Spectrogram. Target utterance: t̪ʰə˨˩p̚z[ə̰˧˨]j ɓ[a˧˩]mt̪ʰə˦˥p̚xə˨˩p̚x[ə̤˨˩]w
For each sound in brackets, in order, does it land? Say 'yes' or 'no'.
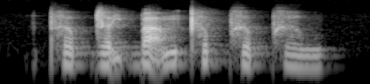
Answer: yes, no, yes

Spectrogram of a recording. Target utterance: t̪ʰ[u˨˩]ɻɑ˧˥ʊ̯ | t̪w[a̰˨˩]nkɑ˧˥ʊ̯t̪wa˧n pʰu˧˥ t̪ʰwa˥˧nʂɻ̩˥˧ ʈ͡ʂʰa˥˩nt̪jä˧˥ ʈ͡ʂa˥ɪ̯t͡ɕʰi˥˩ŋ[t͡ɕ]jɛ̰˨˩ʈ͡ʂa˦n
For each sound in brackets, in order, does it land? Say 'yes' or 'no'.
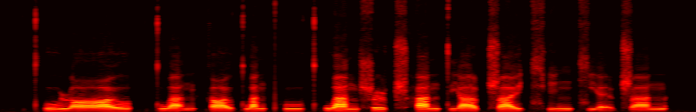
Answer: no, yes, yes

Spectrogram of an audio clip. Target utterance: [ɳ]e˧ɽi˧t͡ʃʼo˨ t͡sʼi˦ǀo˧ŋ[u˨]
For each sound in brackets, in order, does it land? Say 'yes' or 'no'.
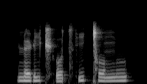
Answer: yes, no

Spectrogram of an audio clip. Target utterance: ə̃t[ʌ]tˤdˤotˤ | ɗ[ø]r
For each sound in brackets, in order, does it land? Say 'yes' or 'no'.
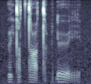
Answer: yes, yes

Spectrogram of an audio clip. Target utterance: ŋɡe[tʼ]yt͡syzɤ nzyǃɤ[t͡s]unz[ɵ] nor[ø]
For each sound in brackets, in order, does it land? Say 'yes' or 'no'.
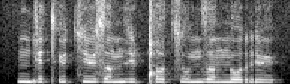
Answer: yes, yes, no, no

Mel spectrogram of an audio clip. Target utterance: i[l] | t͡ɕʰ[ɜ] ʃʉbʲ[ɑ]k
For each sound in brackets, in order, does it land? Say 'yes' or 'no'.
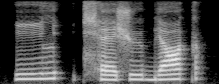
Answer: yes, no, yes

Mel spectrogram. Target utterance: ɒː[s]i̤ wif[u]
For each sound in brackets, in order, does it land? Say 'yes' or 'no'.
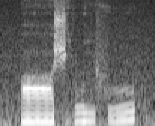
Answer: no, yes

